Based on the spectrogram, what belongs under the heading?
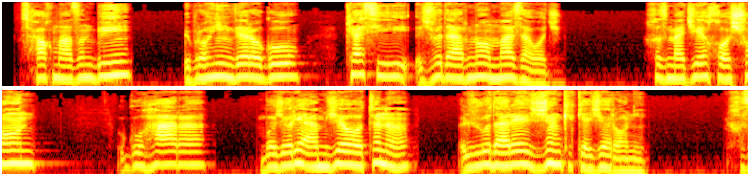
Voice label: kurdish northern afrin; new hope

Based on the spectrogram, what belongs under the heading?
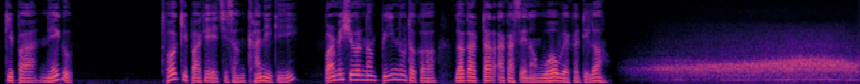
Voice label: good news newari bhaktapur

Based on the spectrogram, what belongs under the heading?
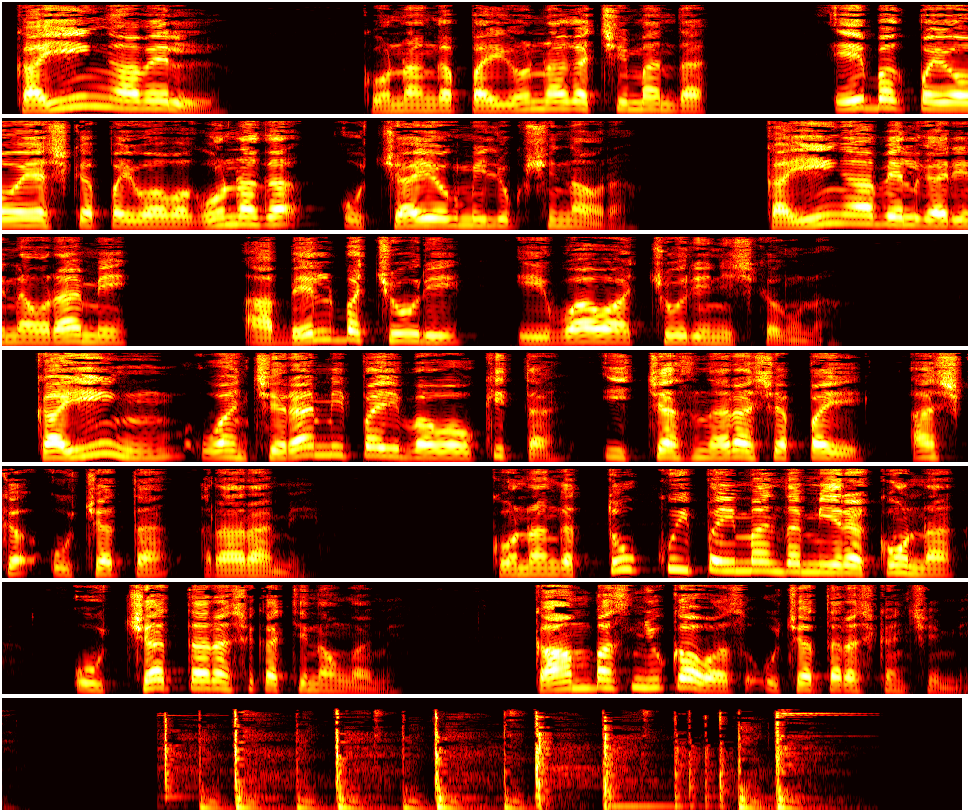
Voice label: good news quichua de pastaza

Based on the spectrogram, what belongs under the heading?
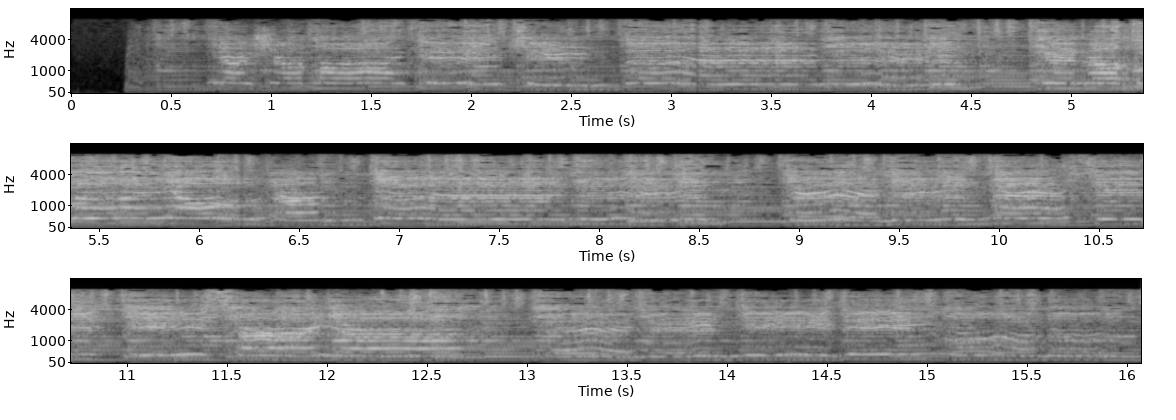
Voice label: words of life, turkish

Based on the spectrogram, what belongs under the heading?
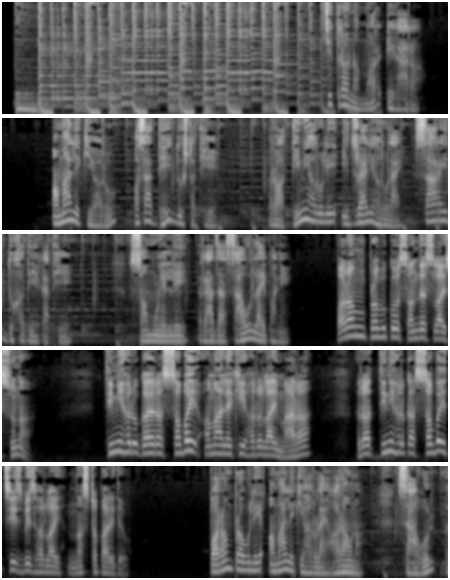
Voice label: servants of god nepali

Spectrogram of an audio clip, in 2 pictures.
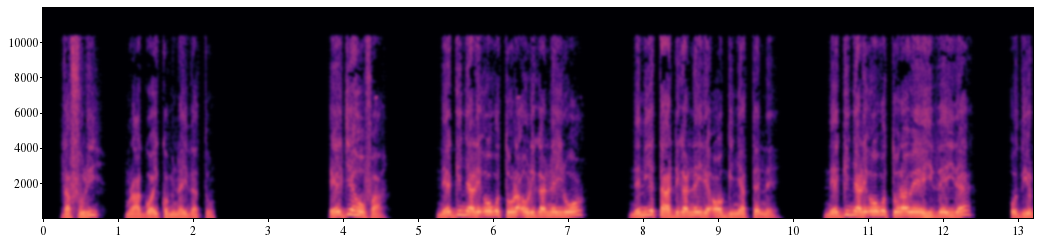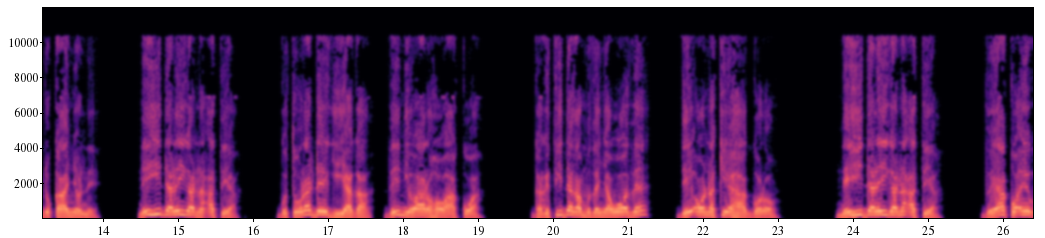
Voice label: psalms, gikuyu drama

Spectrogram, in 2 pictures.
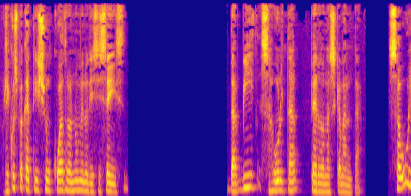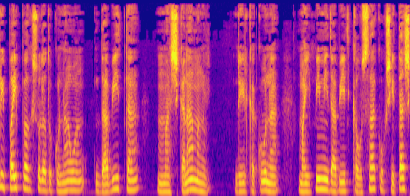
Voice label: servants of god quichua chimborazo

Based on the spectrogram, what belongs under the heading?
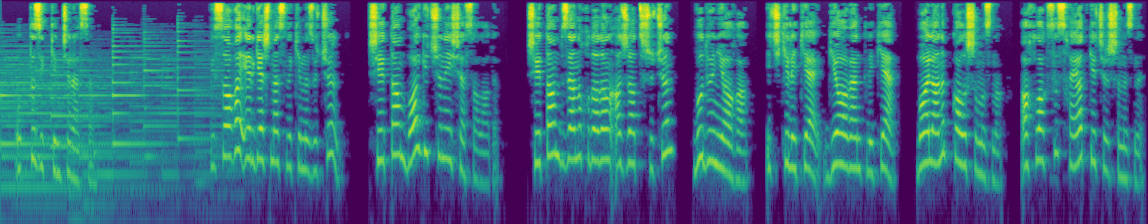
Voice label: uzbek northern kipchak; good news

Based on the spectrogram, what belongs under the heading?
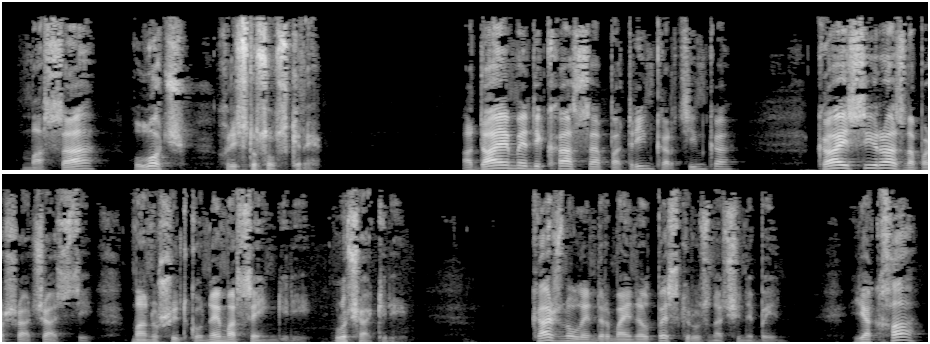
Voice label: good news baltic romani

